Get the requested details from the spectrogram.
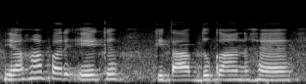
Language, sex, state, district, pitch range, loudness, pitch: Hindi, female, Jharkhand, Palamu, 205-235 Hz, -12 LUFS, 215 Hz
